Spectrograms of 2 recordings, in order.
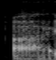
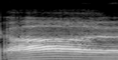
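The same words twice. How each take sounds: First: It is said in a low, deep voice. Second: It is said in a high voice.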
